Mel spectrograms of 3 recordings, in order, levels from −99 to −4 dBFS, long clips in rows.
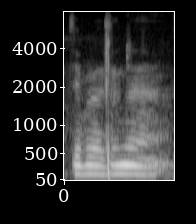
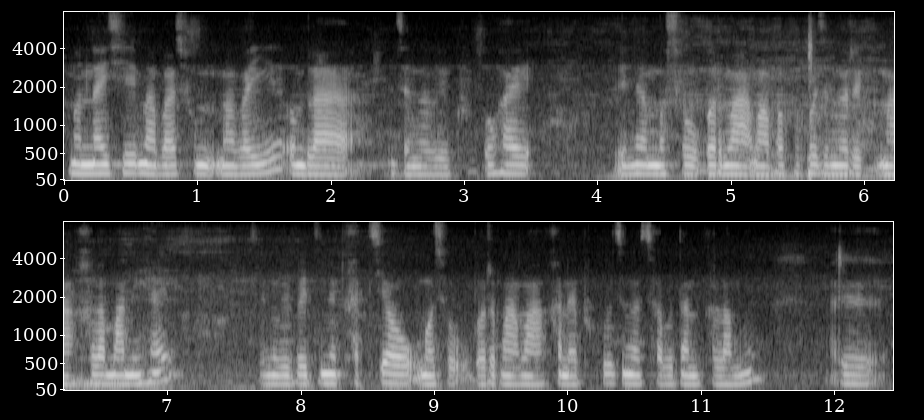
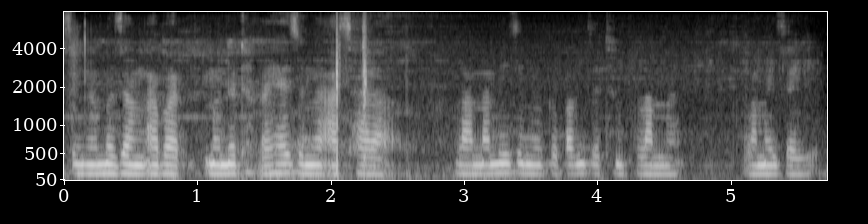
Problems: constant background noise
